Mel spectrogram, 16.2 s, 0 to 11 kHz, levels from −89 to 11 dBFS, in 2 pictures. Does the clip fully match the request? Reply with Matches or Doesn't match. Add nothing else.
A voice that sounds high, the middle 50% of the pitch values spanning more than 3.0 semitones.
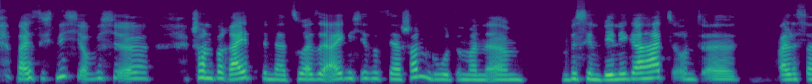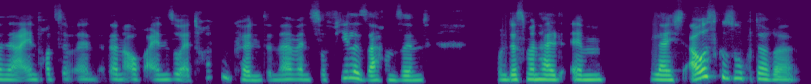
Matches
